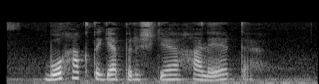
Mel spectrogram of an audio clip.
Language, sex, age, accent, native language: Uzbek, female, 18-24, Toshkent shahri, Uzbek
